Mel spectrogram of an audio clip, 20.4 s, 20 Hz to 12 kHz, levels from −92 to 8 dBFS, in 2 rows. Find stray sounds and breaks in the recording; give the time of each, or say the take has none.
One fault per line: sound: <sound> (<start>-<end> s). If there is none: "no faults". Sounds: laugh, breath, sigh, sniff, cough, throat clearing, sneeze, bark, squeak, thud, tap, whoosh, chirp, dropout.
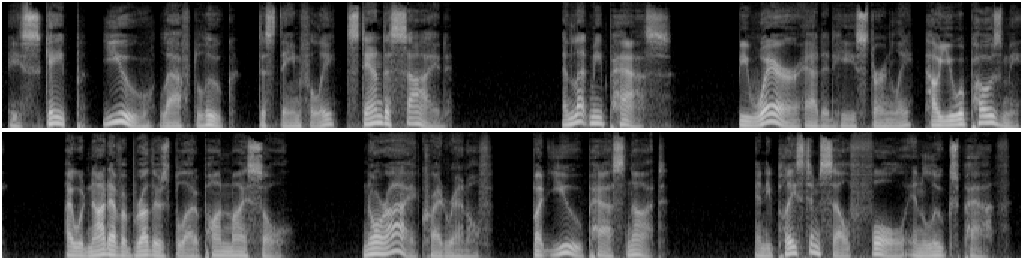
no faults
